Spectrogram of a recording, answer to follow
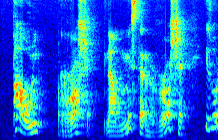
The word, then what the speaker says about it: Paul Rosche: by a man called Paul Rosche. Now that's the American pronunciation of his name, but because he was German, we're gonna say it right. It's Paul Rosche.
